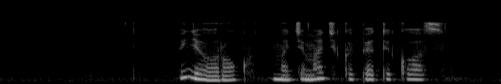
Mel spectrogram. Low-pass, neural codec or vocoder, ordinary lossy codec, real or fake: 7.2 kHz; none; none; real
